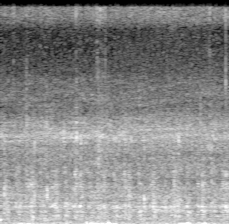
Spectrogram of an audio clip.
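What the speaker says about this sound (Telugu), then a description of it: "ఆయిల్ వేడయ్యాక ఇలా ముందుగా కట్ చేసుకొని పెట్టుకున్న కాకరకాయ పీసెస్ని అయితే నేను నూనెలో వేయించుకుంటున్నాను" Bitter gourd pieces frying in hot oil give a faint, steady hiss with soft low crackles throughout.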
